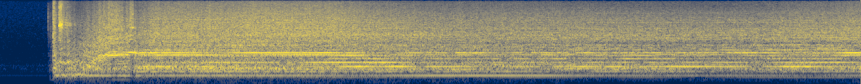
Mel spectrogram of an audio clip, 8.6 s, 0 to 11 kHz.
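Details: 30 hp Quincy rotary screw compressor running on single-phase power from a 160 amp breaker: motor kicks in abruptly and settles into a steady, even hum with a constant tone; normal start-up and running.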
